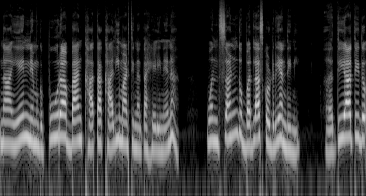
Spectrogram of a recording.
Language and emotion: Kannada, angry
